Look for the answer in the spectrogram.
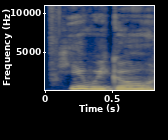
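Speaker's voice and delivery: high, bright shout of glee; excited shout. A narrator's reading. Old green grasshopper shouting with excitement. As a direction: call out, hopping with excitement. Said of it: "shouted the old green grasshopper".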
